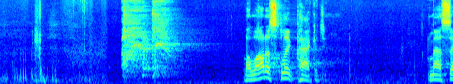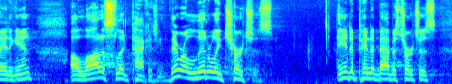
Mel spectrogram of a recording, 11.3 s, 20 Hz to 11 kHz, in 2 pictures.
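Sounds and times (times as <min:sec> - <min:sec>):
person coughing: 0:01.5 - 0:02.5
speech: 0:03.1 - 0:04.2, 0:05.4 - 0:09.2, 0:09.8 - 0:11.3.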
